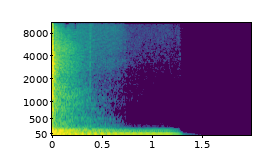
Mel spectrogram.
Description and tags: Kick Of God Wet 014
god, drumset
